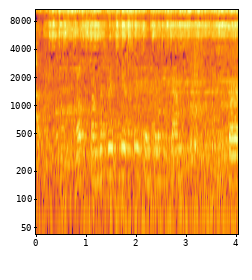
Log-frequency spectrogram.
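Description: Faint background Christmas music with jingling sleigh bells and a simple stepping melody, over the murmur of a busy shopping mall.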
